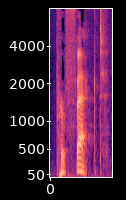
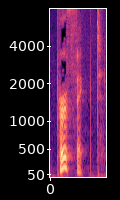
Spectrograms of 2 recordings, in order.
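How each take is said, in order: First: The stress is on the second syllable. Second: The stress is on the first syllable. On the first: It is the verb meaning to make flawless. "Notice that the emphasis is on the second syllable" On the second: It is the adjective meaning flawless. "El énfasis cae en la primera sílaba"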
